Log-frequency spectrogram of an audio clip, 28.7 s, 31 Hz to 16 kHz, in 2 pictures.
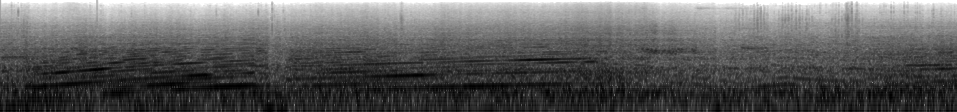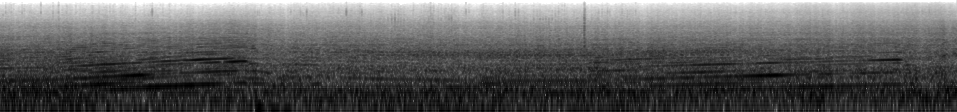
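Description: Porsche 997 Carrera S's 3.8-litre flat-six under hard acceleration, heard from inside the cabin: the revs climb in long pulls through the gears with a quick dip at each upshift. About two-thirds through the revs fall sharply, then climb through the gears again.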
